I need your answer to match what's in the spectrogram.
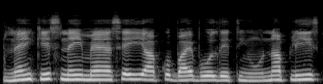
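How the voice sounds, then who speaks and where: A woman voicing a timid, childlike young woman who pleads softly, in a romantic novel read aloud. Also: mid-range voice, fairly even intonation, clear, resonant tone, close to an everyday voice. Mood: pleading. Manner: soft, pleading.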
